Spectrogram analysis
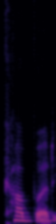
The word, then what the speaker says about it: cupboard: Cupboard, but I've only heard it pronounced cupboard. Yeah, I think that's the thing. It's like the P is very soft, isn't it?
